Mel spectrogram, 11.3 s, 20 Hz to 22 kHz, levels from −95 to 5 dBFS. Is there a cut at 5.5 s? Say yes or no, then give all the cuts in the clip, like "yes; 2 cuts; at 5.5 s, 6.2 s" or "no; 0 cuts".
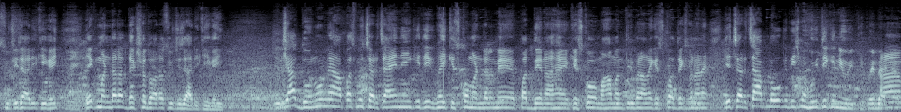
no; 0 cuts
